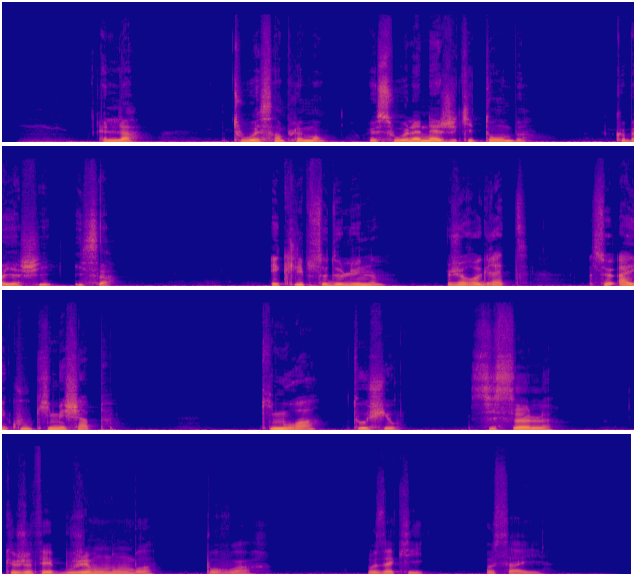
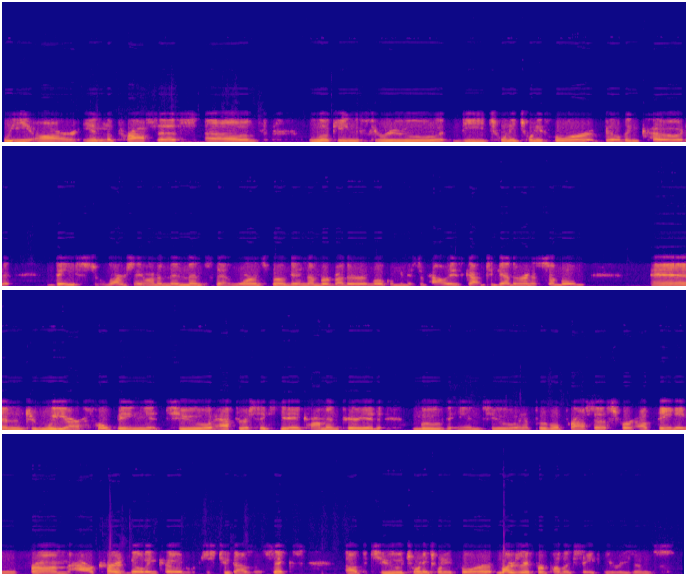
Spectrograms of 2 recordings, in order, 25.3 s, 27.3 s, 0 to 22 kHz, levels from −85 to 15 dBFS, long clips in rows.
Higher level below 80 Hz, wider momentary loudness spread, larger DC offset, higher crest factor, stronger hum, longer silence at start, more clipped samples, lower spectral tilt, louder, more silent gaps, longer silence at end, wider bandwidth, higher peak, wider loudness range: first, -46 dBFS vs -64 dBFS; first, 17 LU vs 9 LU; neither; about the same, 20 dB vs 18 dB; neither; first, 0.3 s vs 0.05 s; neither; about the same, -6.5 dB/octave vs -6.5 dB/octave; second, -22 LUFS vs -19 LUFS; neither; first, 0.85 s vs 0.15 s; first, 18 kHz vs 5 kHz; second, -4 dBFS vs 0 dBFS; first, 9 LU vs 3 LU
